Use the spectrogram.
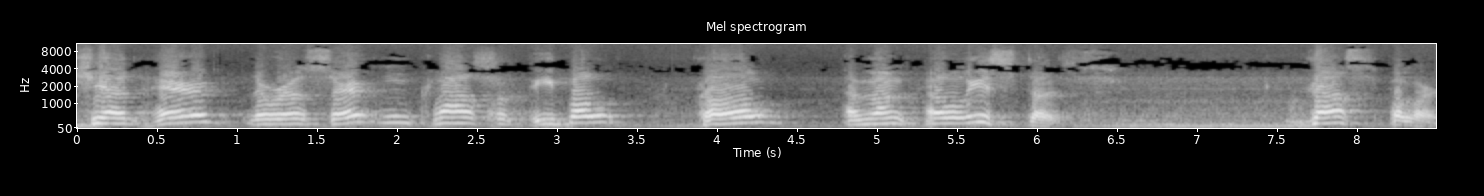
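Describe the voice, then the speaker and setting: A man's high-pitched voice at a very slow pace, with ordinary pitch variation, long, frequent pauses and noticeable background noise. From Ireland. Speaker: missionary. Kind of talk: oral history storytelling. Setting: multi-purpose room of a retirement home. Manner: confident; animated. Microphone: cheap cassette recorder, tape crackle.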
